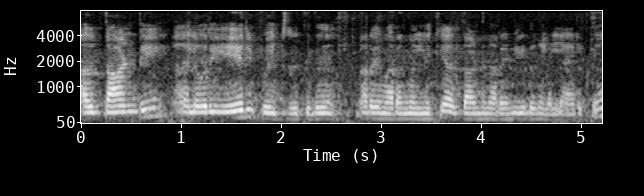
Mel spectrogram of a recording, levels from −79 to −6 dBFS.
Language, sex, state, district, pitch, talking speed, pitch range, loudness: Tamil, female, Tamil Nadu, Kanyakumari, 150 Hz, 170 wpm, 145-160 Hz, -17 LUFS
